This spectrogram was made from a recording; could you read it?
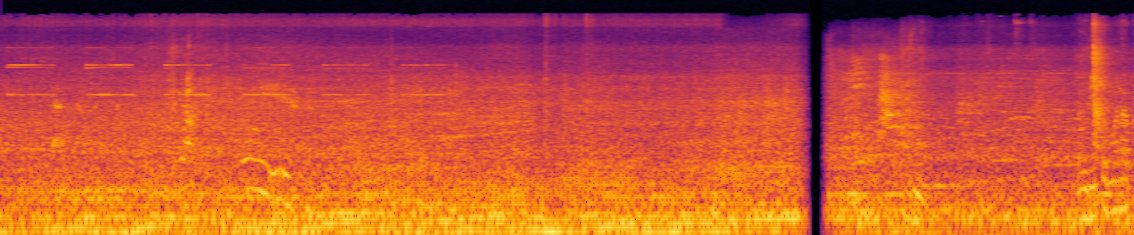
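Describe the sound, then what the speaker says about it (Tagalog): A tricycle rides through busy roadway traffic, with a constant engine drone and passing vehicles, loud and close, briefly cutting out near the end before resuming. "Ayan, tricycle tayo."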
